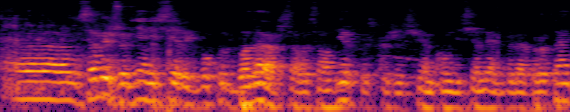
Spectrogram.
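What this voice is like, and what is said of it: Speaks with a noticeable accent. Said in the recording (French): “je suis désolé pour mon accent”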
